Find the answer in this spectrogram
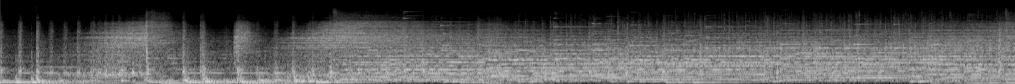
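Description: High school marching band playing: a passage of percussion strikes and rolls for about the first three seconds, then the winds come in with full, sustained chords over the drums.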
